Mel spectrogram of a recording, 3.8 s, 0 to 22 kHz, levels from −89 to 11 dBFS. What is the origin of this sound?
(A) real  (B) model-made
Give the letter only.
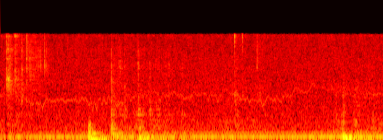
A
